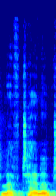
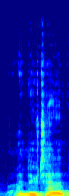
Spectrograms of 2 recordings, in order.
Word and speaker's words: lieutenant: Um and uh he he he'd served at first as a uh first left tenant or lieutenant depending on what um pronunciation in the core of engineers.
